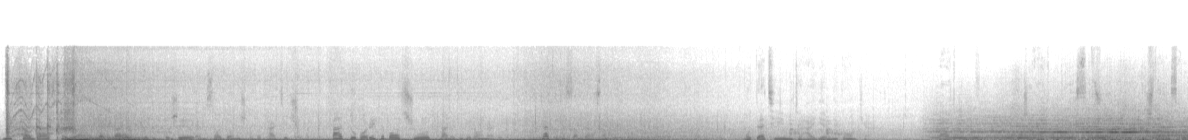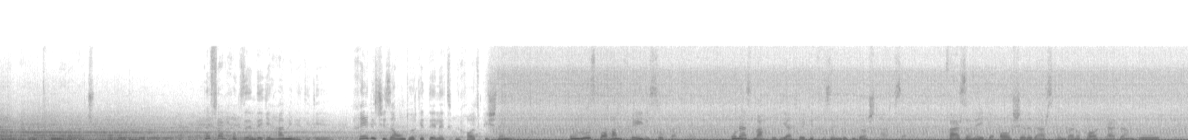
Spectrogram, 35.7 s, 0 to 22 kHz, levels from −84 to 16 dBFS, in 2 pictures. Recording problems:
traffic noise; very loud; throughout; 4 dB above the speech

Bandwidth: 14.5 kHz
